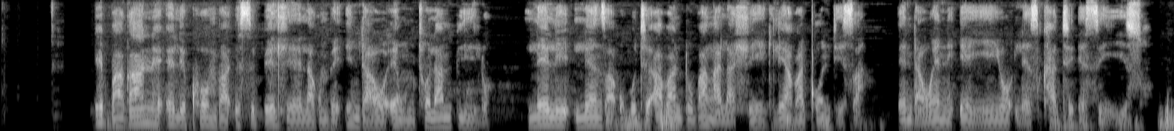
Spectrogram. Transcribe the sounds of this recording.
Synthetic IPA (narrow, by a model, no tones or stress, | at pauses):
ib̥ʱaɣanɛʔelikʰɔmbʱaʔisib̥ʱɛɮɛlaɣumbʱɛʔindʱawɔʔeŋum̩tʰɔlam̩pʼilɔ | lelilɛnd͡zʱa̰ʔuɣutʰiʔaβantʼuβaŋalaɬeɣilijaβaǃondʱisa̰ | ɛndʱa̰wenḭʔejijɔlesi̥kʰatʰḭʔesijḭːsɔ̥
